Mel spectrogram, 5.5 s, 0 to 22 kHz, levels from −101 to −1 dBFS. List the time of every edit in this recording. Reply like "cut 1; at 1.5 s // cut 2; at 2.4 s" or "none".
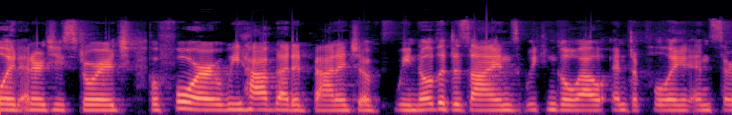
cut 1; at 1.2 s // cut 2; at 2.9 s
